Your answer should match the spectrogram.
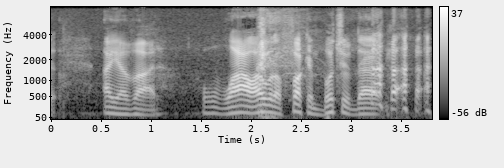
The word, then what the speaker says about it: Ayabar: your last name how do you say it ayavad wow I would have butchered that that was romantic damn all right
